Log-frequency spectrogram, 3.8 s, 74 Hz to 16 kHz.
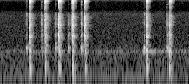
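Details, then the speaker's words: Bench test of a rebuilt replacement transmission valve body for a Rabbit, solenoids powered from a 12 V battery. Crisp, firm clicks come in a burst of five, then two more. This solenoid is switching properly. "So that one, you can hear it's working. Let's go to the next one."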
